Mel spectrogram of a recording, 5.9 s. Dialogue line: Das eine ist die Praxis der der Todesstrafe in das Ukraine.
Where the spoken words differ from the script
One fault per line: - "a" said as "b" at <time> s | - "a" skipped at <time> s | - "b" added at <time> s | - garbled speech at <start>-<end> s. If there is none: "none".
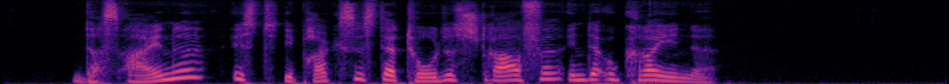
- "der" skipped at 2.5 s
- "das" said as "der" at 3.7 s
